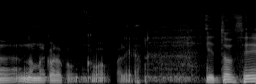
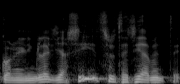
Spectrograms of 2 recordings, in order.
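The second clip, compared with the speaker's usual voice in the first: ordinary talk, nothing marked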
